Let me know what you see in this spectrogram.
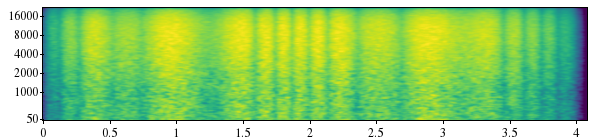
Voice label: whisper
